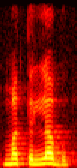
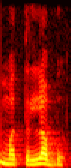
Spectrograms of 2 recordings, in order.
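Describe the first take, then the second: First: The l sound comes before the b sound. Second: The same.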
